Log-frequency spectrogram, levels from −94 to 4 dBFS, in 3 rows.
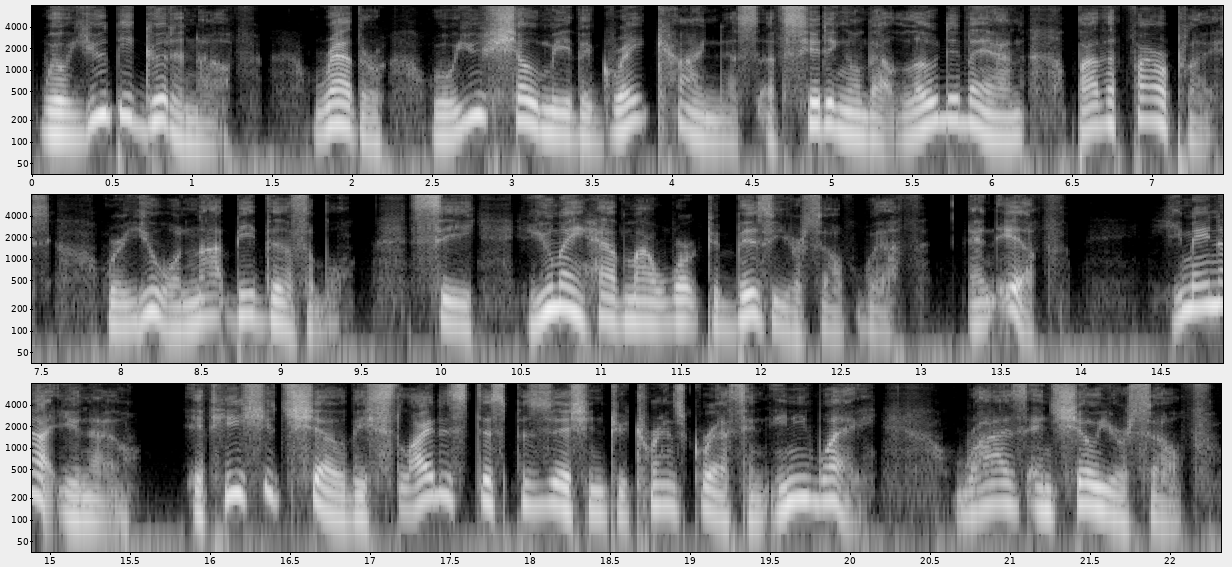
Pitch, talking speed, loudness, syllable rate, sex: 140 Hz, 150 wpm, -18 LUFS, 4.3 syllables/s, male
